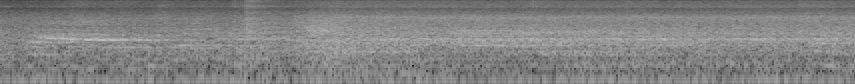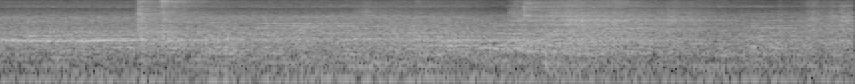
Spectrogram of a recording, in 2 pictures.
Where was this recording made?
in a cafe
